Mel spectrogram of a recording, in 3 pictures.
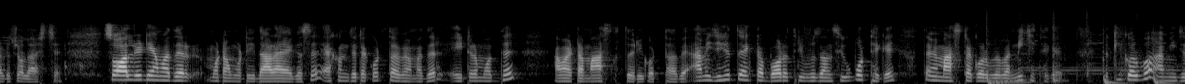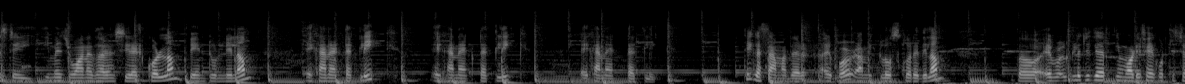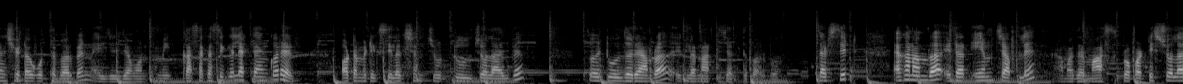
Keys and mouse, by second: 1.1 click, 13.7 click, 32.9 click, 33.8 m.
